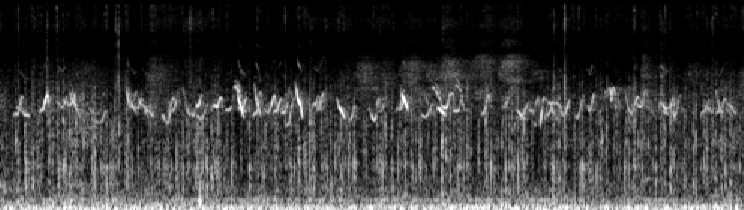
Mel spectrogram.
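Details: Chorus of chicks: bright, high, downward-slurred peeps tumbling over each other in quick succession, with a steady low-frequency hum beneath.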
